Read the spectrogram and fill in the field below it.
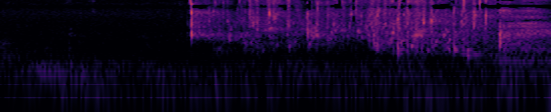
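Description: Water poured into sourdough starter in a bowl, a faint trickling splash with scattered drips that begins after a quiet moment and carries on softly to the end.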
